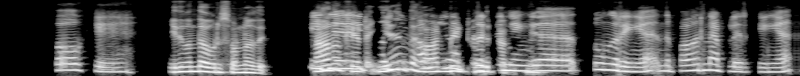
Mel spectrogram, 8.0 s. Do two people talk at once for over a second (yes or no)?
yes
